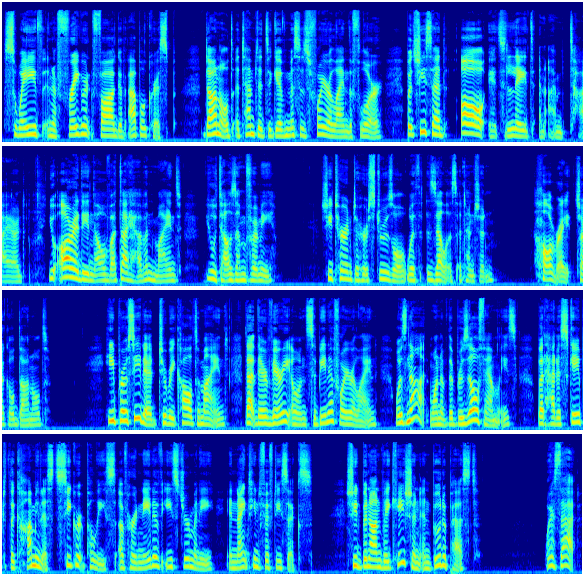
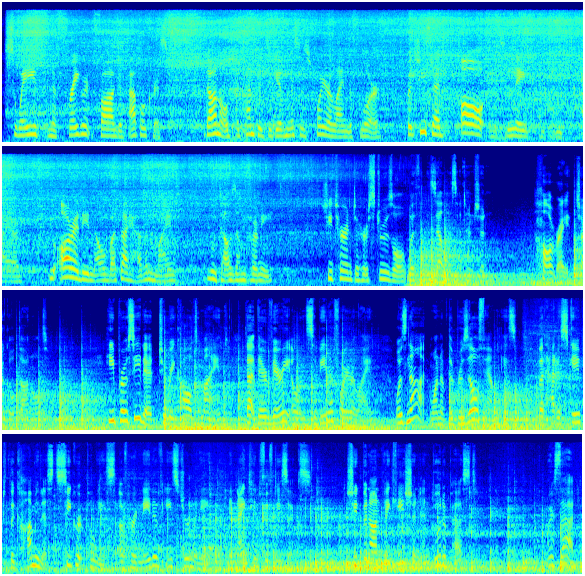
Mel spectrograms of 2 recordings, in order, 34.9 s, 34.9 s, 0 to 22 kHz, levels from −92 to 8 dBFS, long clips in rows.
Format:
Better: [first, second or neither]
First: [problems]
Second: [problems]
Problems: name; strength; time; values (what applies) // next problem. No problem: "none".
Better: first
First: none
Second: household noises; very loud; throughout; as loud as the speech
